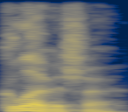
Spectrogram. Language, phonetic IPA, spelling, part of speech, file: Russian, [ˈkɫavʲɪʂə], клавиша, noun, Ru-клавиша.ogg
- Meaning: key (on a keyboard, typewriter, musical instrument, etc.)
